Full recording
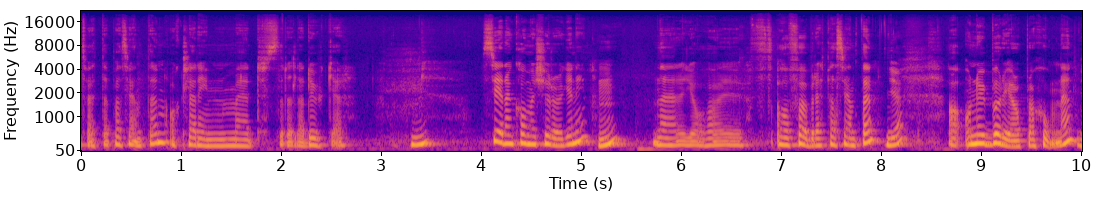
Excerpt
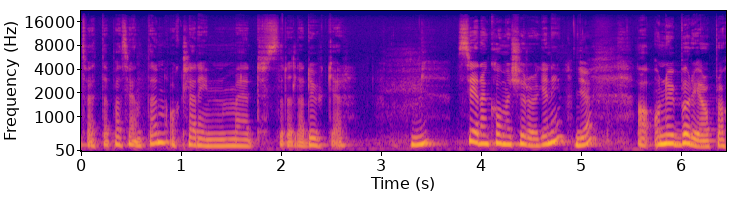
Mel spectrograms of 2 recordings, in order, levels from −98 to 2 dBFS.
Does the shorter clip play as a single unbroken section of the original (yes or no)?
no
